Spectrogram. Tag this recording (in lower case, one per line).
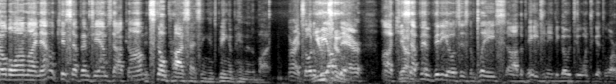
speech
